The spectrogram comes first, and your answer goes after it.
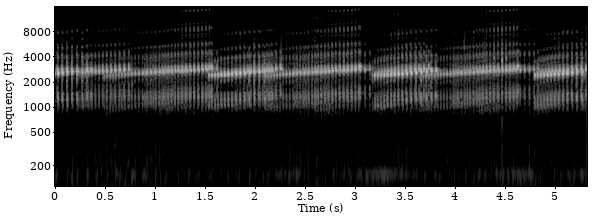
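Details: Night-time frog chorus of rapid, raspy pulsed croaks in bursts of about one second, each gliding gently upward, packed closely together with almost no silence between them.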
